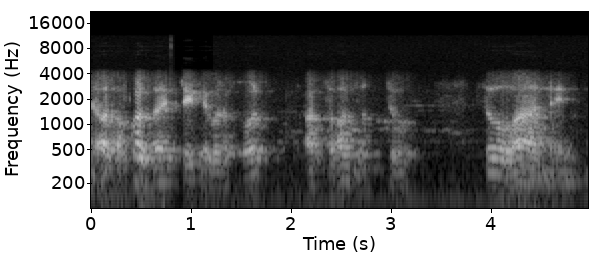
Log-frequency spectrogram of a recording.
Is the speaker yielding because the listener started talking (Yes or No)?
No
